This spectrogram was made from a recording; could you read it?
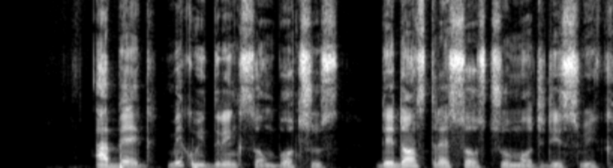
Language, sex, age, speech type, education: Nigerian Pidgin, male, 15-29, spontaneous, tertiary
